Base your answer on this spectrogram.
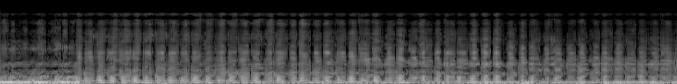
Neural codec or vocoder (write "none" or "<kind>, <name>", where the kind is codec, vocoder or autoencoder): vocoder, BigVGAN v2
